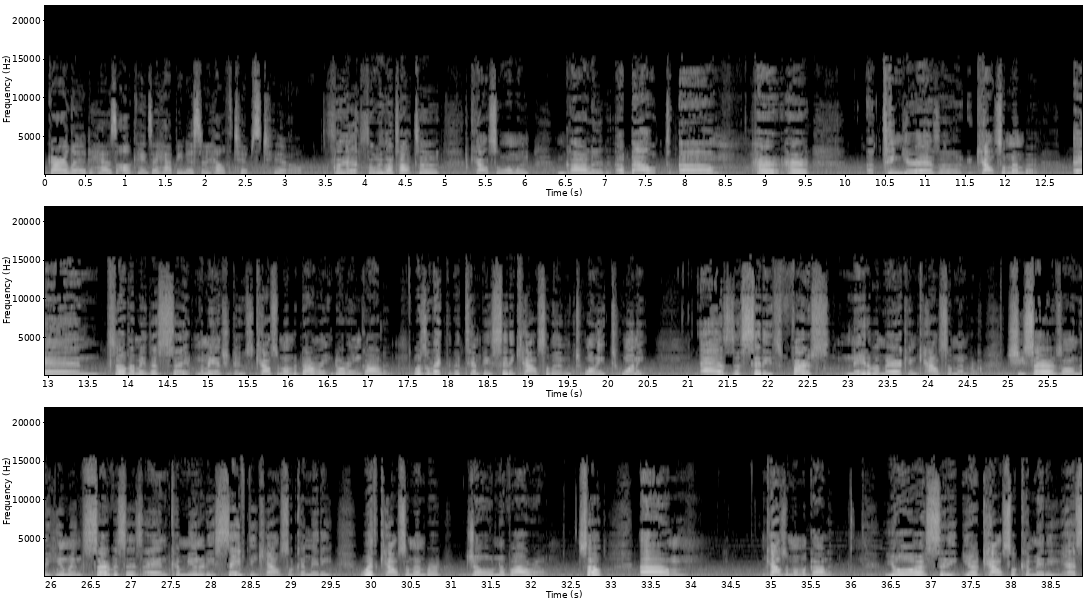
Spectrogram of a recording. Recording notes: We're on location at Tempe Town Lake!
